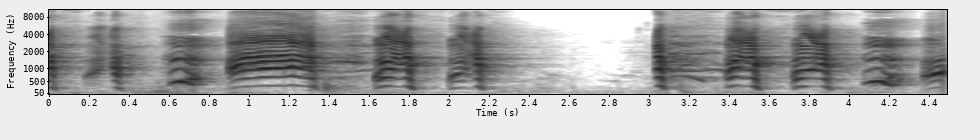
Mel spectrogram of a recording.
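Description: High-pitched laughter in short repeated ha-ha bursts, with one longer held laugh about a second in. It breaks off abruptly into a moment of silence just past the middle, then starts again.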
